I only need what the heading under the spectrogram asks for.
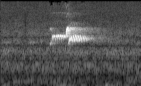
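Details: Narcissus flycatcher (Ficedula narcissina) song recorded in Niigata Prefecture, Japan: a single quick, bright phrase, a high whistled note sliding into a rich warble under half a second long, against a quiet background.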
